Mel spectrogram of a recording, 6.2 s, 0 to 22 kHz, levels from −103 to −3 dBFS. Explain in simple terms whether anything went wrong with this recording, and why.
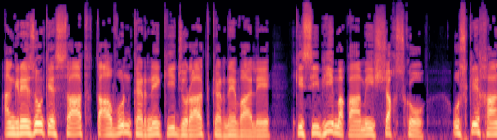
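Nothing went wrong with the recording here: the speech comes across steady and intact, with no glitches, gaps or odd noises anywhere along the way.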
